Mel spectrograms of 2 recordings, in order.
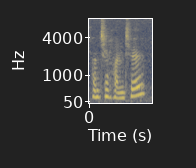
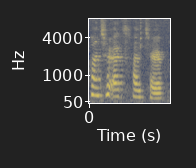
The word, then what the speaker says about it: Hunter x Hunter: really like um is hunter hunter it's not hunter x hunter a lot of people pronounce it that way who we don't know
